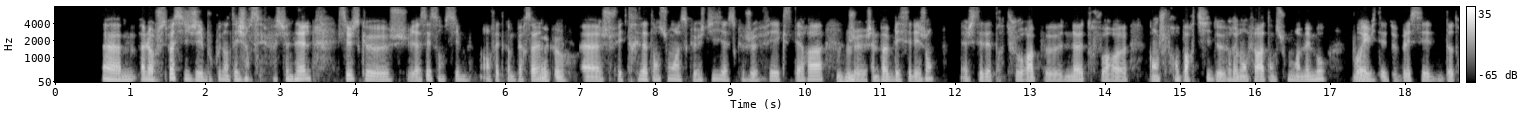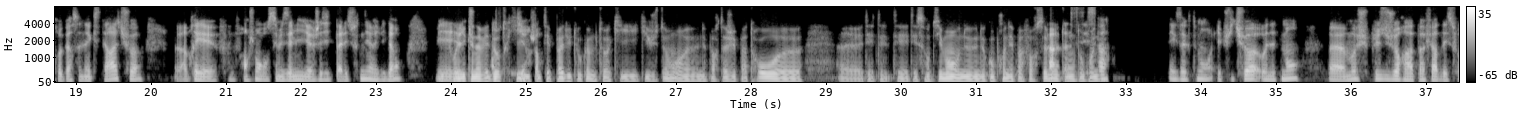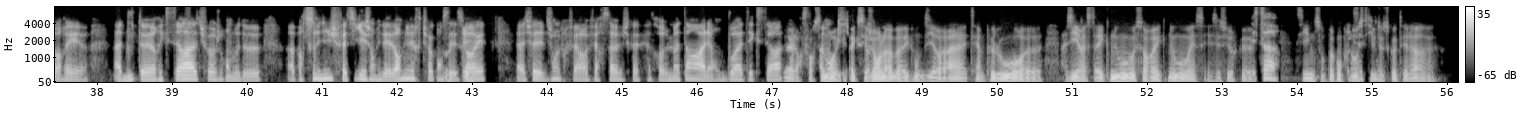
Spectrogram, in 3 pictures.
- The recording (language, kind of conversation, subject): French, podcast, Peux-tu raconter un moment où tu as dû devenir adulte du jour au lendemain ?
- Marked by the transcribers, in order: laughing while speaking: "d'intelligence émotionnelle"; other background noise; laughing while speaking: "à partir de minuit je … dormir, tu vois ?"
